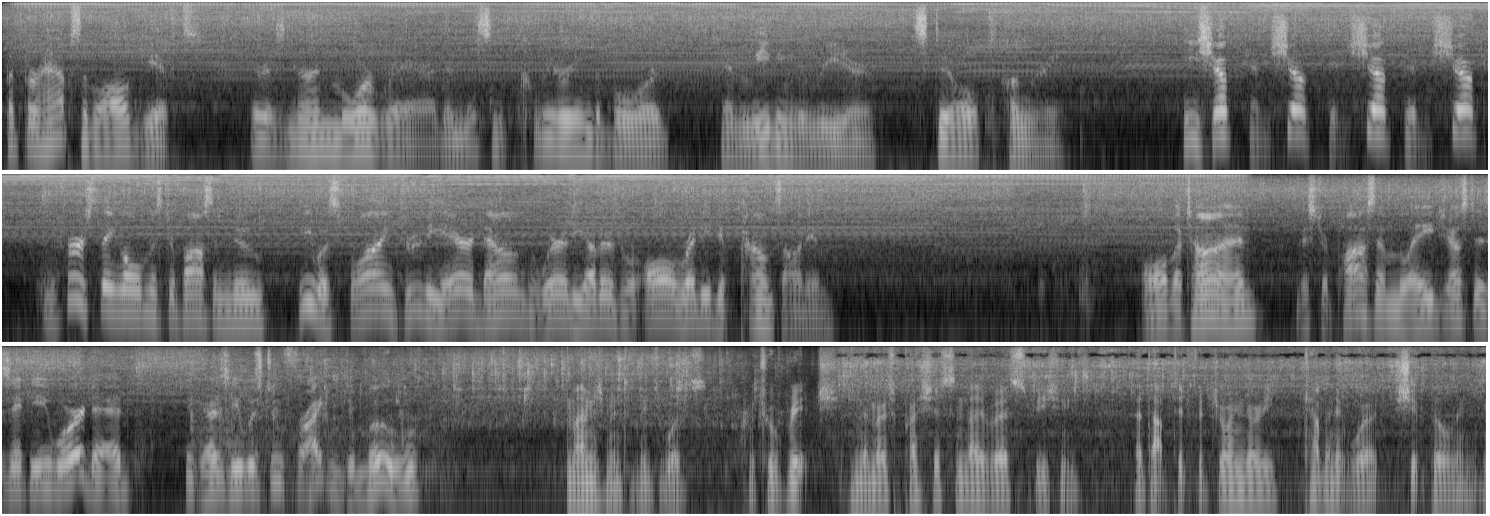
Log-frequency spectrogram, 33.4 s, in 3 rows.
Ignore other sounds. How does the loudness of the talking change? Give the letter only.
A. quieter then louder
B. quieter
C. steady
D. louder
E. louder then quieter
C.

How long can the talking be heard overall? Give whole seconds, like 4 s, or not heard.
29 s.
